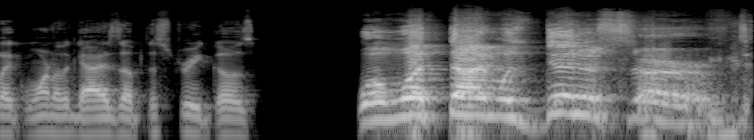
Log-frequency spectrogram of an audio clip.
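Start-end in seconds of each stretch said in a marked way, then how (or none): 1.8-3.7 shrill, very loud, high yell from afar. Acting out a neighbor at a crime scene, yelling from the back. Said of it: "yelling from the back".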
